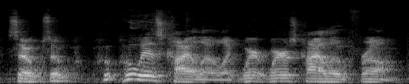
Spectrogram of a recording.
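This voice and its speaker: Gravelly, bright-voiced interview host. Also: male voice, mid-range voice, sing-song, unhurried, echoey room, slight background noise. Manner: repeats words often, lots of fillers. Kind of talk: casual interview.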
